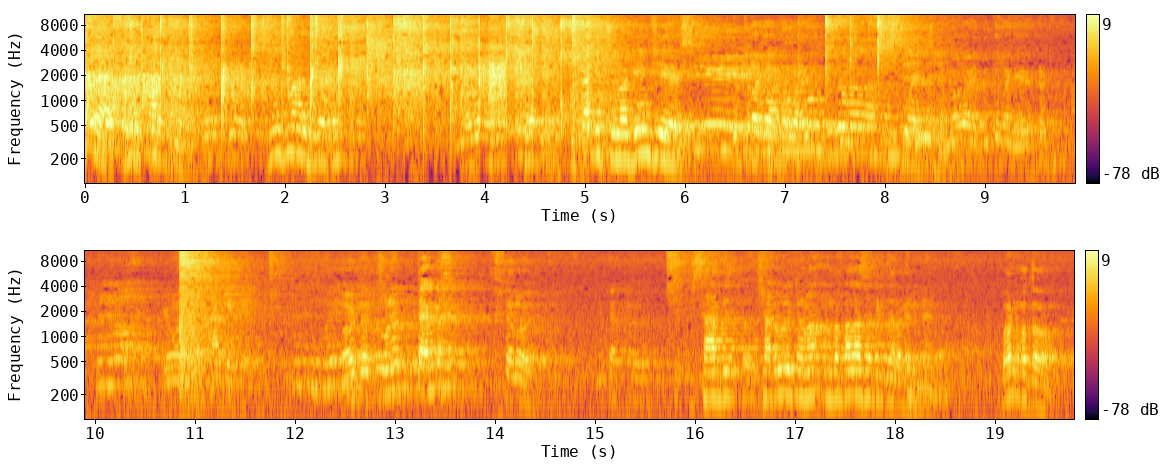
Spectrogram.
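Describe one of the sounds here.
A young man talks nearby in a large echoing hall.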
